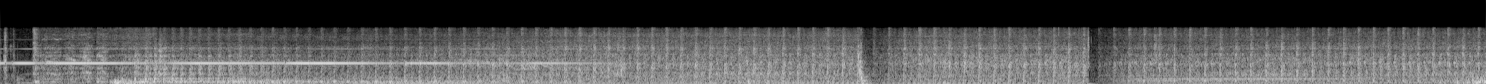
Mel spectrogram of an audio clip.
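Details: 2001 Chrysler Concorde, Mopar 2.7 V6 with 108,000 miles, idling with a steady, fast knocking under the engine note; suspected knock from oil sludge due to known design flaws, engine to be replaced with a 3.3.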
